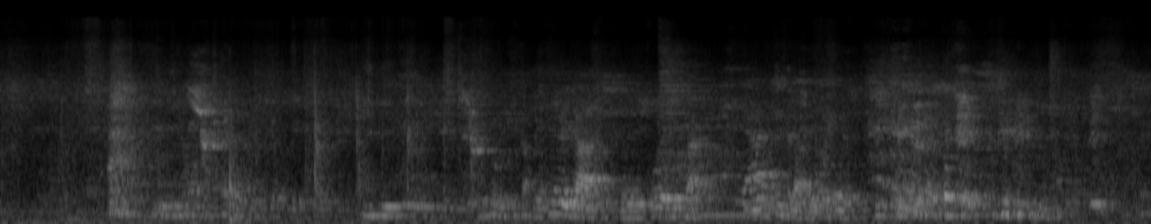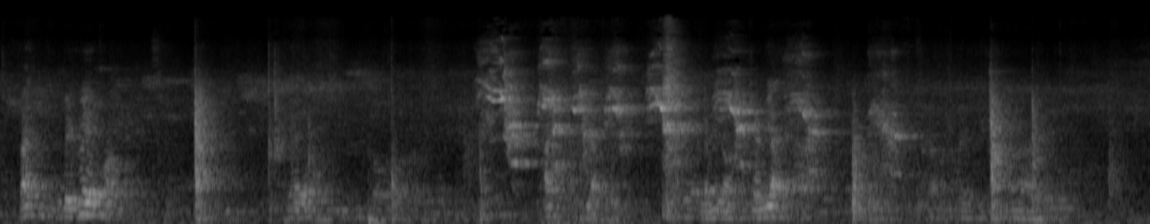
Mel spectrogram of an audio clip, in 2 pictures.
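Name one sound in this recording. Several men talk and murmur together nearby.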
